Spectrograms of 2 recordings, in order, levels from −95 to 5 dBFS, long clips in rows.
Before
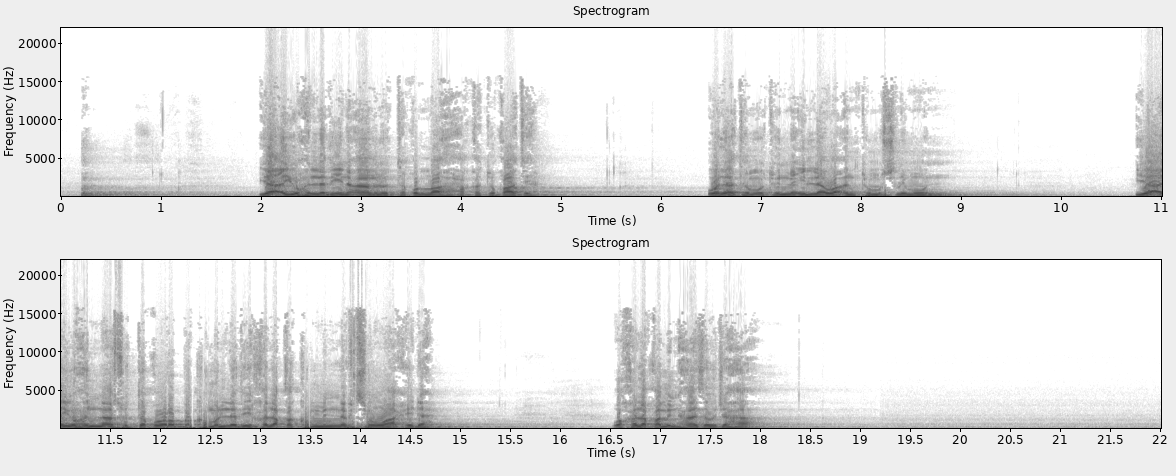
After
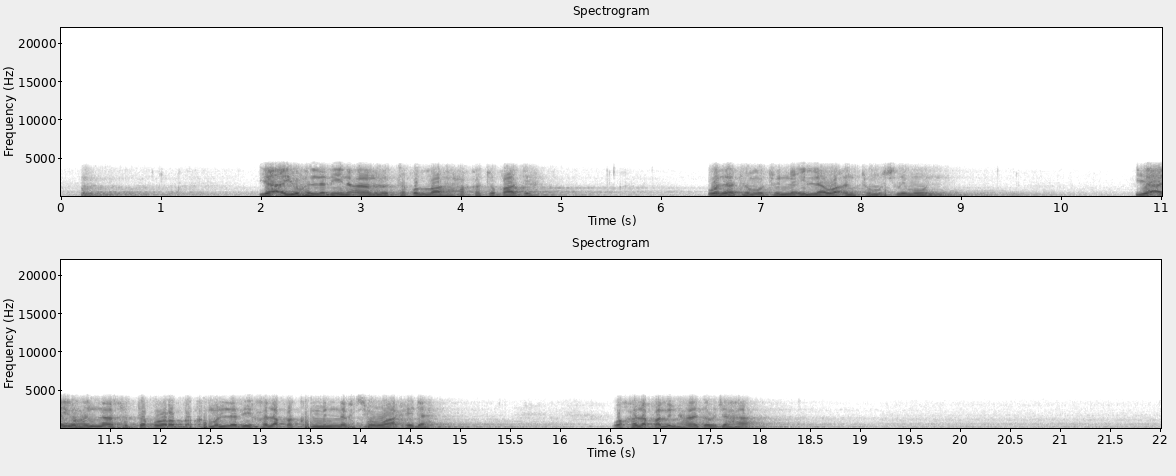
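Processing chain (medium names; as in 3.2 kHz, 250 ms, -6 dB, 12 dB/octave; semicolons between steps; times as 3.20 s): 2.02–2.53 s: comb 7.2 ms, depth 47%; on a send at -18 dB: reverberation, pre-delay 3 ms; on the sum: trim -3 dB; Speex 18 kbps 8 kHz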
